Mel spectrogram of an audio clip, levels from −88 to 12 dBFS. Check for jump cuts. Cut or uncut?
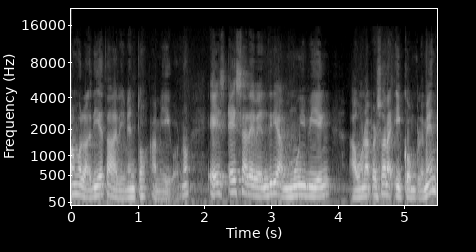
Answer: uncut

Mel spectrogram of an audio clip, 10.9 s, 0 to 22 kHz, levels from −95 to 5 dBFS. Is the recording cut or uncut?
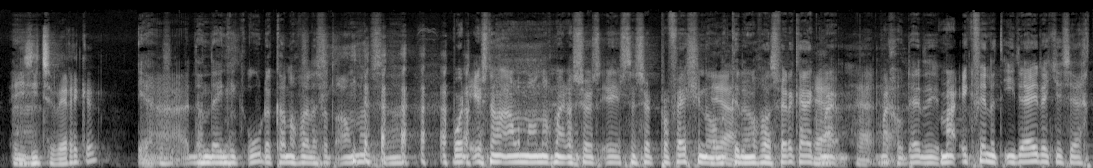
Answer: uncut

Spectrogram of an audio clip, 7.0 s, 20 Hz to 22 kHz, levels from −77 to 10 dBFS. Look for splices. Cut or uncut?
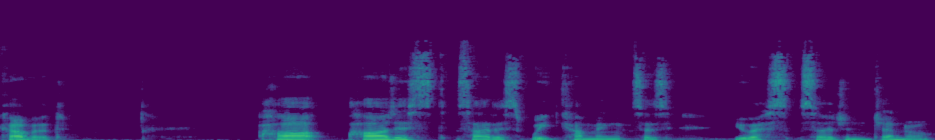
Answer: uncut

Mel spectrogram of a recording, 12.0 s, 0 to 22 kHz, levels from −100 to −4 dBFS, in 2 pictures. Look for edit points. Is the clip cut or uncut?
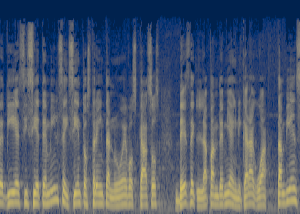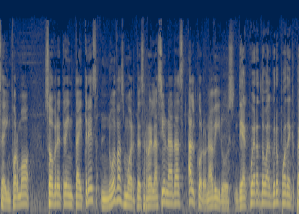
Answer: cut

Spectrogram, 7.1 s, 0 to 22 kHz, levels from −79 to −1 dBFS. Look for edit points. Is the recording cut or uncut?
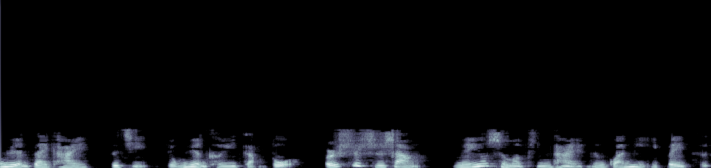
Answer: cut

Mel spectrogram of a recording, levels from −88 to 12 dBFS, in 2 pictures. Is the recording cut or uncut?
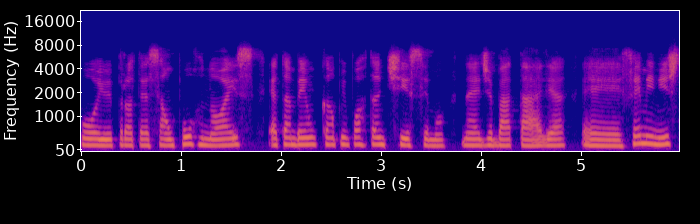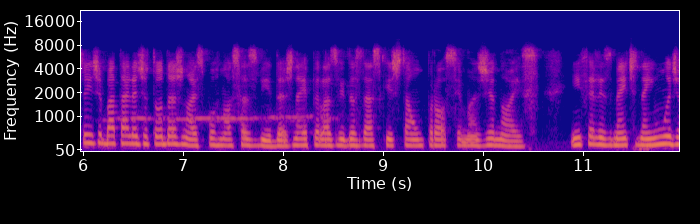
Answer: cut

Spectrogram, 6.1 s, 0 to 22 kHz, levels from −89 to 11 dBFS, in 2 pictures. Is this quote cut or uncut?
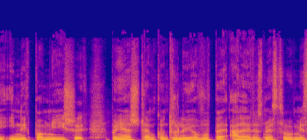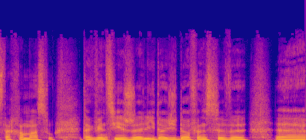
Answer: cut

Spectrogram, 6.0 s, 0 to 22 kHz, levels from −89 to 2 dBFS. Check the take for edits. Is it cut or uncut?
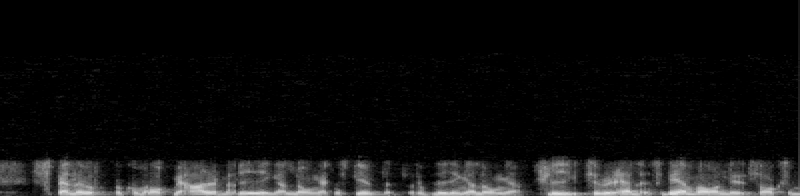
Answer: cut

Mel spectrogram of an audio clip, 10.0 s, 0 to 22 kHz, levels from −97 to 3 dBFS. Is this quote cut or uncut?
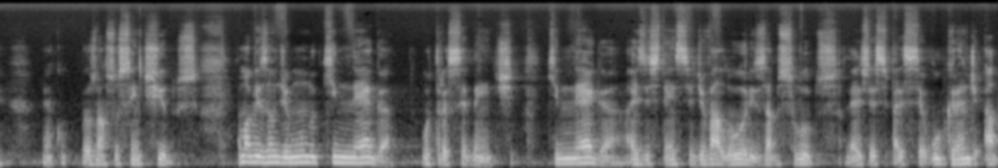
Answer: uncut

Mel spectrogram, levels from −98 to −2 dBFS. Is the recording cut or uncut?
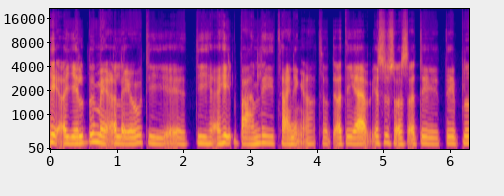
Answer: uncut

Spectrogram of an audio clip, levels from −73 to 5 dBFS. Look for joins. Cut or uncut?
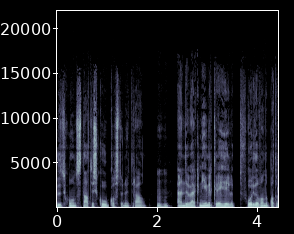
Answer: cut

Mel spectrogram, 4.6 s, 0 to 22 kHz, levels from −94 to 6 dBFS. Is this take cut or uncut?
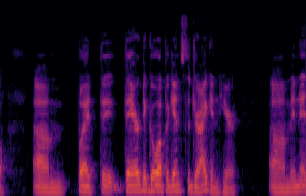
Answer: cut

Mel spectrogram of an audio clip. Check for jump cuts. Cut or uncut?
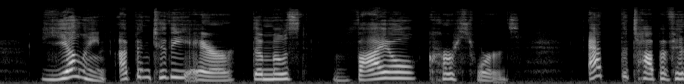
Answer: uncut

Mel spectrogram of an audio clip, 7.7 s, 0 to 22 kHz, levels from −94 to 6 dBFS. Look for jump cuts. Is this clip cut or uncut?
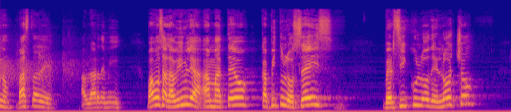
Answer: uncut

